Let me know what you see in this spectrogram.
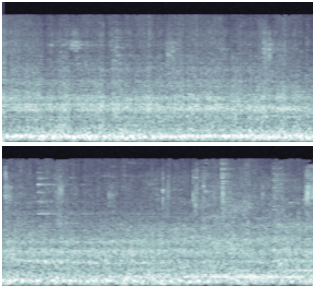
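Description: Yamaha motorcycle engine running steadily at low road speed, with road and wind noise. A steady tone joins about five seconds in, and a faint tone rises slowly near the end.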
